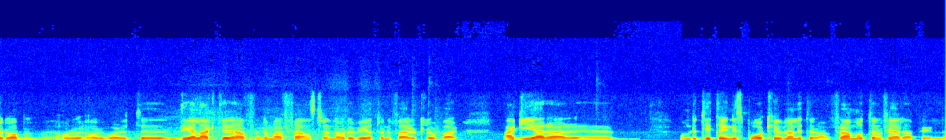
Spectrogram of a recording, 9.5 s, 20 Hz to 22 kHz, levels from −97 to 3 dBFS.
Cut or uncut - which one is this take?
uncut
